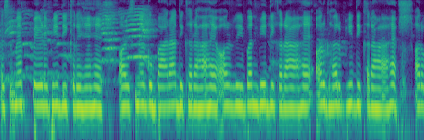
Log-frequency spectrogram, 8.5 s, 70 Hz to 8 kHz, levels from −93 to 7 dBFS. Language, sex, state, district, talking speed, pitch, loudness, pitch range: Hindi, female, Jharkhand, Deoghar, 175 wpm, 220 Hz, -13 LUFS, 215-225 Hz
